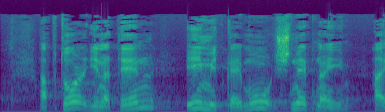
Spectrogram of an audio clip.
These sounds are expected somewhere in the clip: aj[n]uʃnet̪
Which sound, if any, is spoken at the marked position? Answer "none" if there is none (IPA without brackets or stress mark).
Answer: m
